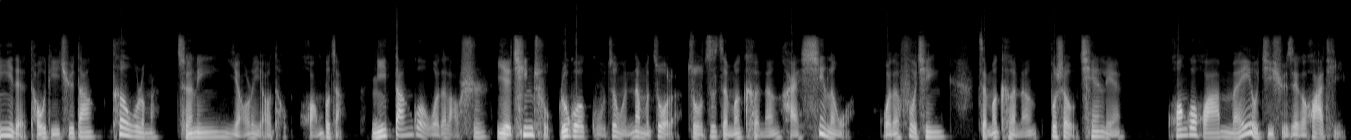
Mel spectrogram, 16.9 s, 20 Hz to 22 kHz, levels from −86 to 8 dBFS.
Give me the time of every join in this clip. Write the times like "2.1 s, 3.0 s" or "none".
2.1 s, 3.7 s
